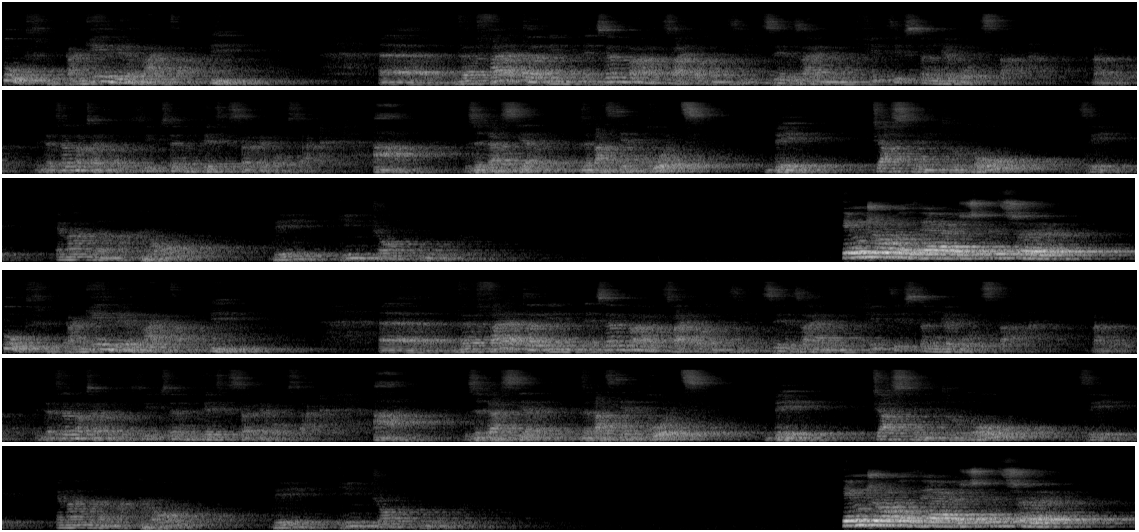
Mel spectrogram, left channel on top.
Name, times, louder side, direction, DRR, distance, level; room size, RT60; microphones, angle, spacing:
voice 1, 0.0-2.4 3.2-10.1 10.9-11.3 11.7-15.7 16.0-18.3 19.0-19.4 20.0-21.4 22.1-22.5 23.2-24.6 25.3-25.8 26.0-27.4, left 1 dB, ahead, -10 dB, 0.5 m, -36 dB
voice 2, 31.1-33.2, equal, 20° left, -9 dB, 0.8 m, -21 dB
3.7 x 2.3 x 3.0 m, 2.3 s
head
